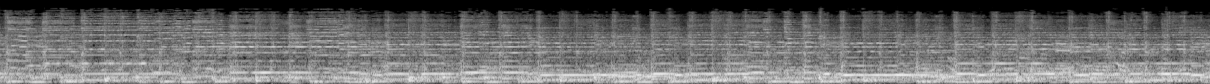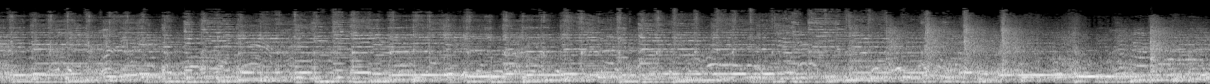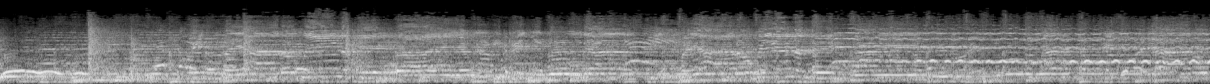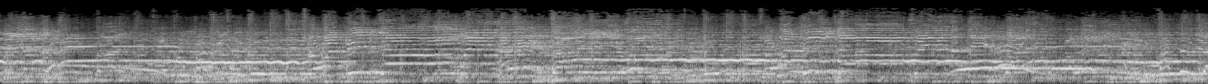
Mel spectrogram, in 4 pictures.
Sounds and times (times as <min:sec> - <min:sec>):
Traditional music: 0:00.0 - 0:48.3.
